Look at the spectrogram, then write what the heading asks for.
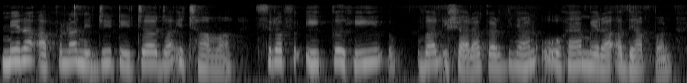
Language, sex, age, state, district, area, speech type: Punjabi, female, 45-60, Punjab, Amritsar, urban, spontaneous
